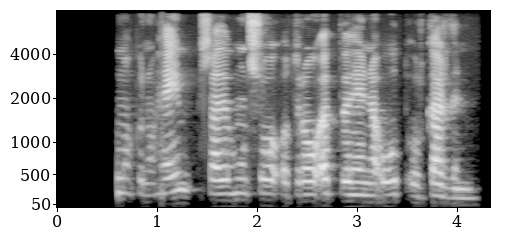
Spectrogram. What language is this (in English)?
Icelandic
